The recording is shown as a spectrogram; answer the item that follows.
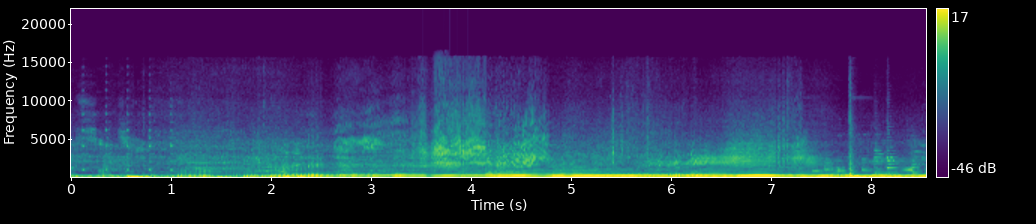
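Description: Enduro motorcycle engines revving hard under acceleration, the pitch rising and falling repeatedly, over background music. Near the end a deep falling sweep in the music drops into a heavy bass note.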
